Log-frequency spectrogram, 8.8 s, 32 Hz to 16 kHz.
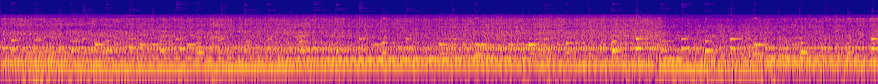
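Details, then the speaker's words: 1955 Ford that previously sputtered when wound up: deep steady engine drone pulls cleanly as revs climb in second gear, then a shift; no cutting out or stumble. "That sounds pretty good right there. I like that. I think maybe we can live with that."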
